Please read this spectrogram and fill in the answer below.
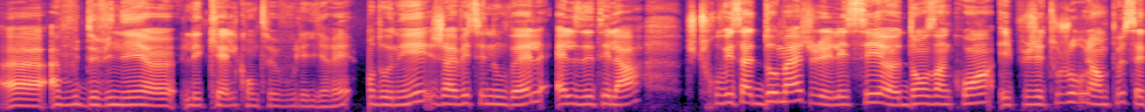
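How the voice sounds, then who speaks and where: A woman talks at a fairly quick pace with a fairly low pitch and ordinary pitch variation, in a very clean recording with a silent background. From France, Marseille. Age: 20s. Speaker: author and vlogger. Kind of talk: casual vlog chat. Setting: in a car. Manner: casual, hesitant with many fillers.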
